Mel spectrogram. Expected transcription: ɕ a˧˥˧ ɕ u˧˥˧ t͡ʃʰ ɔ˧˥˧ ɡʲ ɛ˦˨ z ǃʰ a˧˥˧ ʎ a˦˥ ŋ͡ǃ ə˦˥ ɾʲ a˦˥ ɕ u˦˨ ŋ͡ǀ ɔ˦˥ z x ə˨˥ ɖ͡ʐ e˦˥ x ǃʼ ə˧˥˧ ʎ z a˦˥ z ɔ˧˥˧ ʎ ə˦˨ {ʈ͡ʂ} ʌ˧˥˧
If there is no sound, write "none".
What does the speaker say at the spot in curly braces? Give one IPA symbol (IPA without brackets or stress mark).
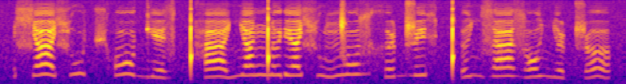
ʈ͡ʂ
